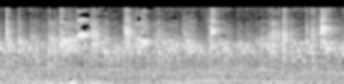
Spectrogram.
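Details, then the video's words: Playful pet budgerigars flying around, chattering with rapid squawky chirps and short sharp tweets, a dense overlapping flock sound with a faint low hum beneath. "Budgies Having Fun: Playful Birds Flying and Chirping Joyfully"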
